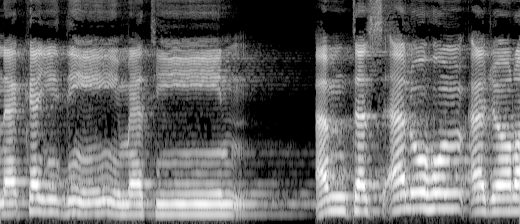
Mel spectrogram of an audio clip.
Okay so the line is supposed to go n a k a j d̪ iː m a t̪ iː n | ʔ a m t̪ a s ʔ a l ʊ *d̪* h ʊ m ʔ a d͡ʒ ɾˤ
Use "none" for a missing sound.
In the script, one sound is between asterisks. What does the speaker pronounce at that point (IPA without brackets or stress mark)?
none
